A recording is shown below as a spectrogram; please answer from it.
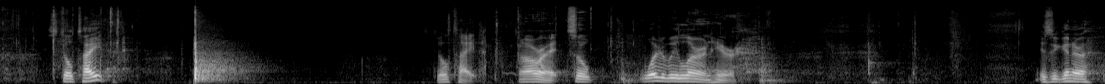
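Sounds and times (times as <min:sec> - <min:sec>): axe splitting kindling: 0:00.6 - 0:02.7.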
